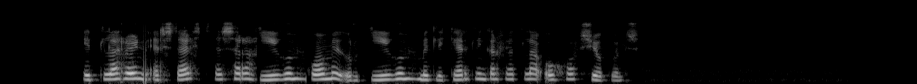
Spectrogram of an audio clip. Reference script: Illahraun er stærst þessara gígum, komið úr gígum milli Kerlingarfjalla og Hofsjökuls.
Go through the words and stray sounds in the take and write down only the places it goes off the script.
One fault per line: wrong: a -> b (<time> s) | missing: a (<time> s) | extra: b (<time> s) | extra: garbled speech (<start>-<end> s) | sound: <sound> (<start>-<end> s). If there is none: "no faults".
no faults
